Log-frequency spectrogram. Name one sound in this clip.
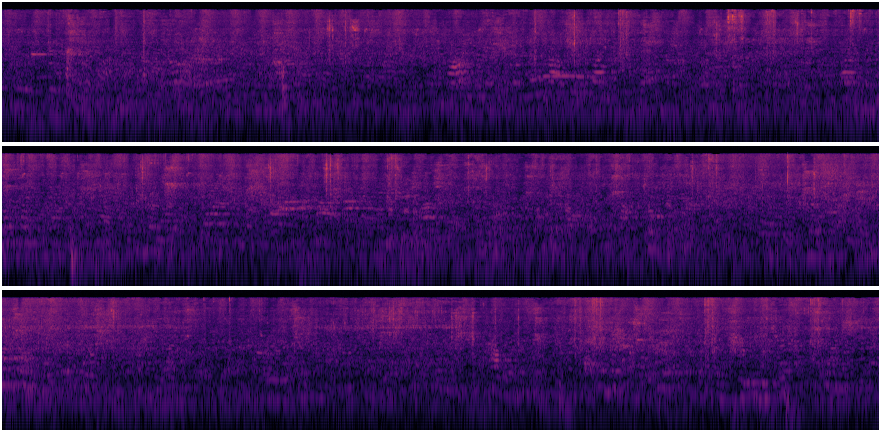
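Men and women chat and murmur nearby.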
